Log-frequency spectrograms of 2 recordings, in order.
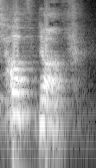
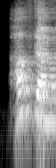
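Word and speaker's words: Huff-Duff: This is pronounced tough duff by the Brits. High frequency direction finding. Who's seen Greyhound with Tom Hanks? Who sees everything Tom Hanks does? Yeah. Okay. All right. Huff duff is what they keep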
